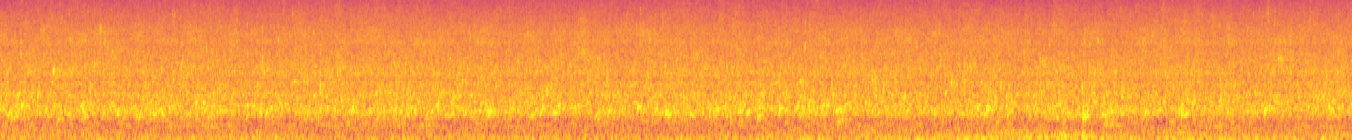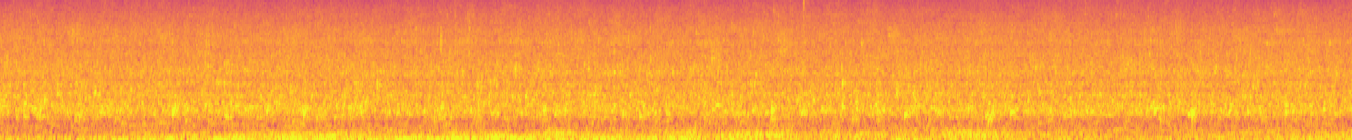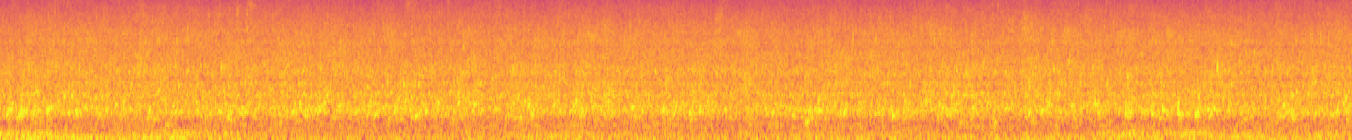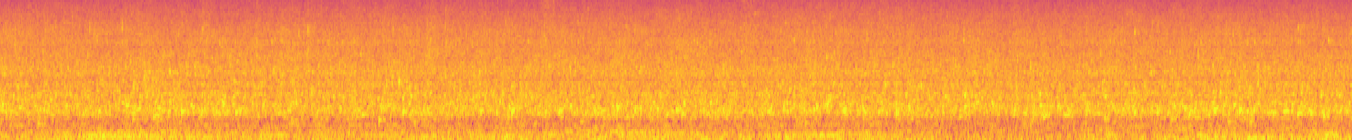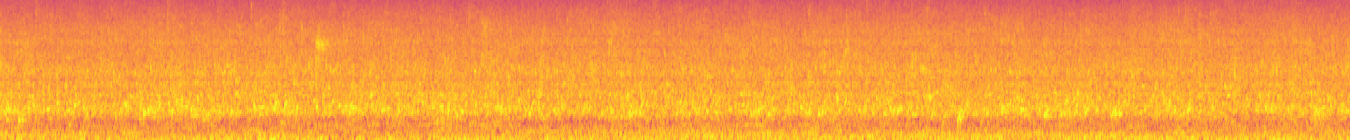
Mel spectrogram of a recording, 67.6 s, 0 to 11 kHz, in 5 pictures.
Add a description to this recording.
Near Gaberje - Under stone birdge on stream Branica. Lom Uši Pro, Mix Pre3 II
